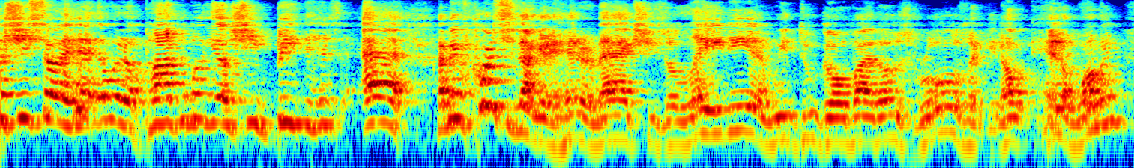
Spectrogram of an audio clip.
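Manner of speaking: ordinary talk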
